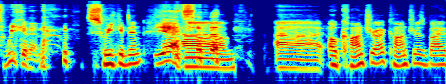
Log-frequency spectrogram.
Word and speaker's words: Suikoden: It triggers me the way that you pronounce that, but you're right. You But say it's Suikoden. Suikoden. It's Suikoden.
